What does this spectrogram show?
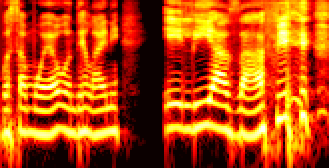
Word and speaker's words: Samuel Eliasafe: Pra quem pode estar assistindo o episódio e não me conhece, meu Instagram é @Samuel_Eliasaf com S e com E no final, não é mudo.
